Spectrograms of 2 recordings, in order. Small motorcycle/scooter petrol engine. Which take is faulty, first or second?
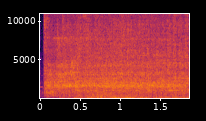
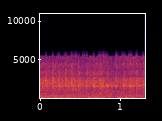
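first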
